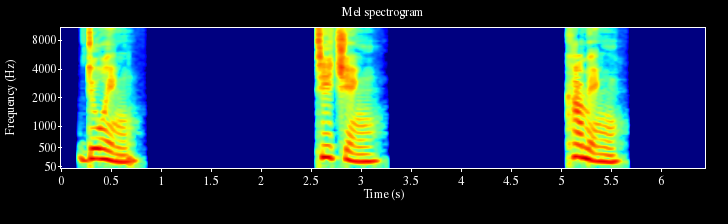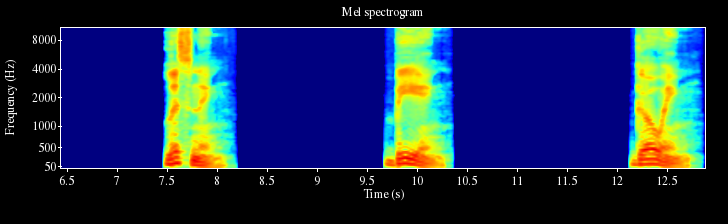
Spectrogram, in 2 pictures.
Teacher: the tip of the tongue is down not touching anywhere the back of the tongue is up touching the soft palate which is located in the back of your mouth word contrasts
